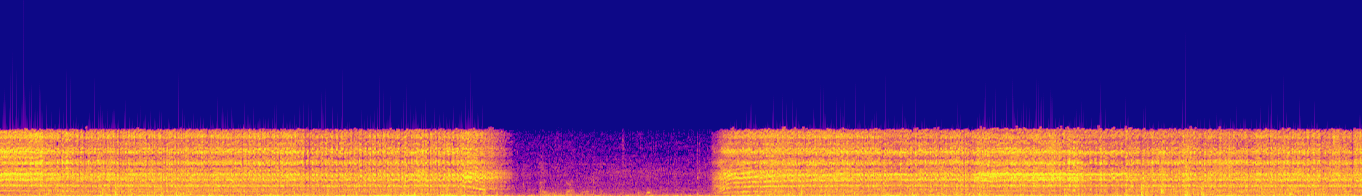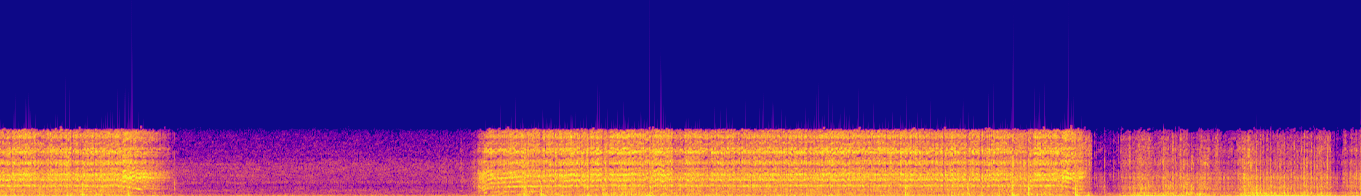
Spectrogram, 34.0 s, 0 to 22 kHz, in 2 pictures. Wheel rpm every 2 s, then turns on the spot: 160, 160, 150, 10, 60, 160, 160, 160, 160, 60, 0, 60, 160, 160, 160, 60, 30.
30-34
